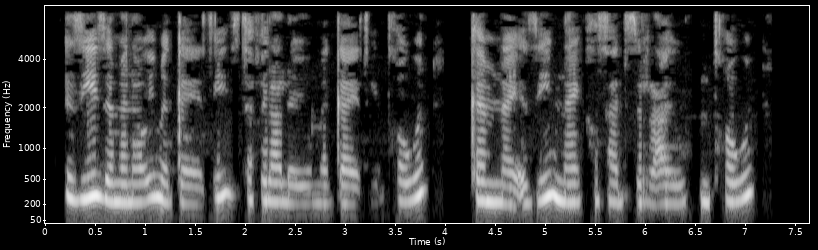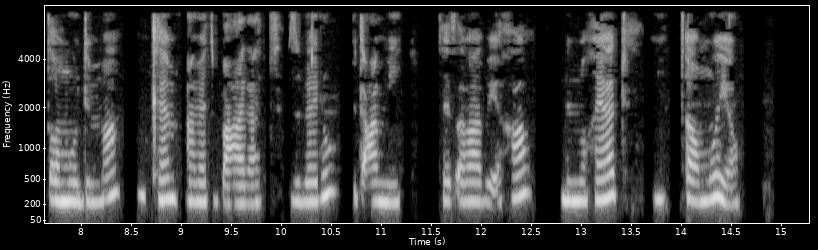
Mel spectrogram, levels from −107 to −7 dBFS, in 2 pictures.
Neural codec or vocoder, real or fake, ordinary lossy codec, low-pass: none; real; MP3, 48 kbps; 7.2 kHz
